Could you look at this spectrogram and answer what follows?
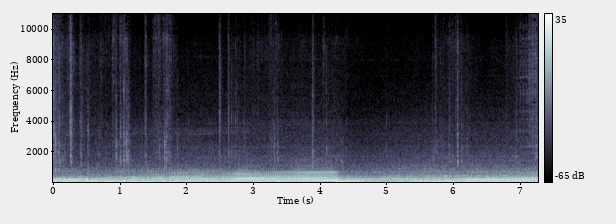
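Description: Volkswagen Golf with a Cobb tune on the stock engine, driving hard: a loud, steady engine drone climbs through the revs for several seconds, then drops sharply on a shift or lift before settling into a lower rumble.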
